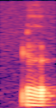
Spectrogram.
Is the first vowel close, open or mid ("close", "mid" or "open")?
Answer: mid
